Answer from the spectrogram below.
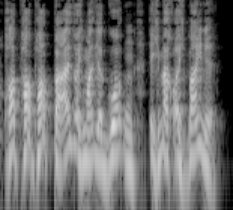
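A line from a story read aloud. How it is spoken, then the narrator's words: Sergeant shouting. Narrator (German): der Hauptfeld rief dazu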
